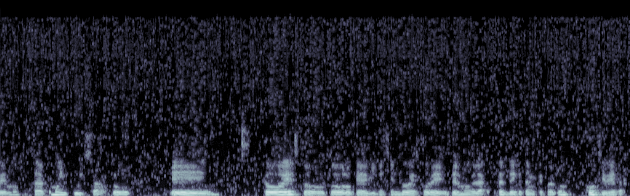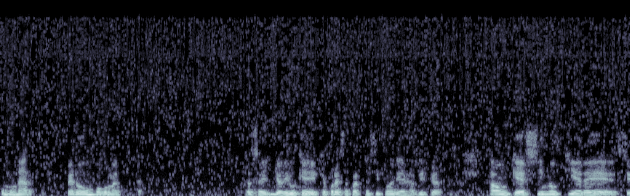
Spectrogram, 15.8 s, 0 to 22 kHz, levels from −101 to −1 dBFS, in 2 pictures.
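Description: From start to finish you can hear overdone noise removal: the denoiser was pushed too hard, so any frequency band sitting near its noise estimate gets clamped down, taking softer parts of the speech with it. The background drops and breaks up into little twinkling specks.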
